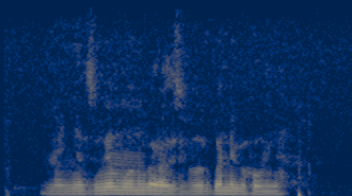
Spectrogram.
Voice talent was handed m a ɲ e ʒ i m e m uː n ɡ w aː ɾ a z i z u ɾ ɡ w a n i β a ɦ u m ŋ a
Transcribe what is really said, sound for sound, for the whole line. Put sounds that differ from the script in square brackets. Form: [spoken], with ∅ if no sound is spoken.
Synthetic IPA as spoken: m [e] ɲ e [z] i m e m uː n ɡ w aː ɾ a z i [v] u ɾ ɡ w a n i β [i] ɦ u m [ɲ] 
